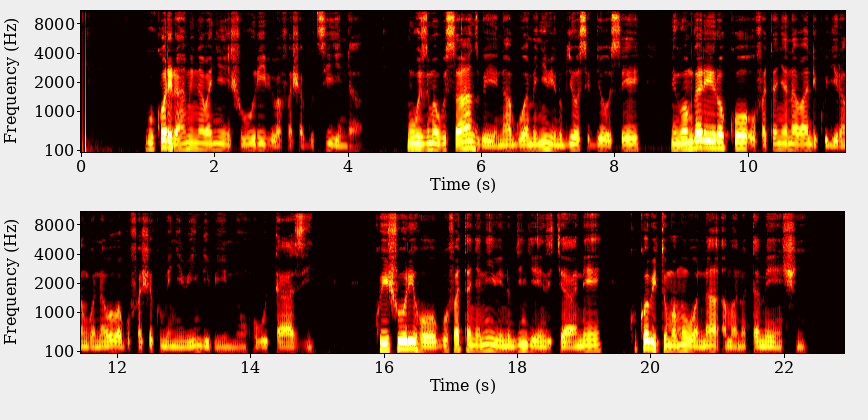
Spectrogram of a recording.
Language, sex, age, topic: Kinyarwanda, male, 18-24, education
